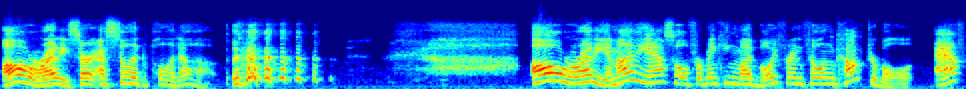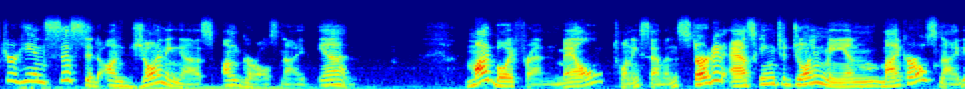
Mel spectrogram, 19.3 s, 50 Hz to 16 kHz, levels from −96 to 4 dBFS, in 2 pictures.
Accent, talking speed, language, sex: American, 135 wpm, English, male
